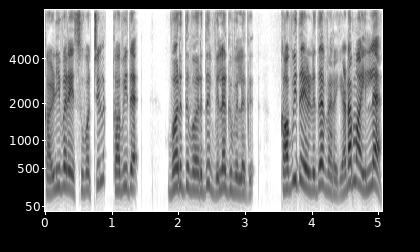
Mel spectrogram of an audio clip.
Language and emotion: Tamil, angry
